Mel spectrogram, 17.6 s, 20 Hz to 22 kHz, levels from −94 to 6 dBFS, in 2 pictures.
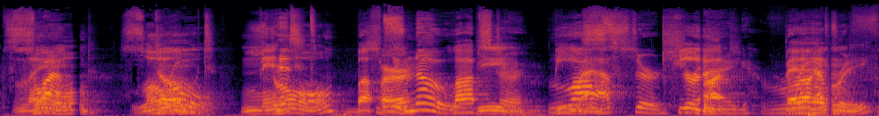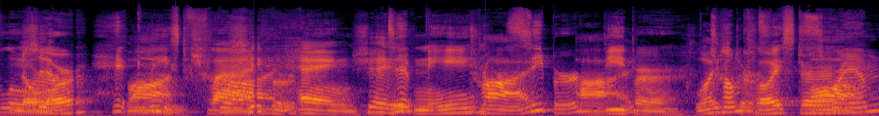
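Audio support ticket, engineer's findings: Burst of packet loss, 0.71 to 0.82 s: sound freezes into a held, fading tail, then resumes with about 80 ms gone. Receiver concealment stretching the last audio over the gap.

Short concealed packet loss at 2.67, 6.99, 8.26, 9.50, 11.32 and 14.78 s: quick smears or wobbles, roughly 40 ms missing each. Decoder patching each hole from the previous sound.

Dropped buffer (overrun) at 10.54 and 13.64 s: a jump ahead, around 20 ms and 10 ms lost. Likely capture side not reading buffers in time, so audio splices straight across.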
